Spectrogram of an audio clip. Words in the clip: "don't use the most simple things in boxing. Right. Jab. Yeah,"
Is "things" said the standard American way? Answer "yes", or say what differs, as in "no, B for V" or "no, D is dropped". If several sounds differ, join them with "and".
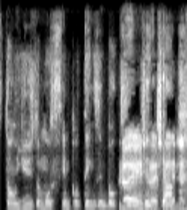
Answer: yes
